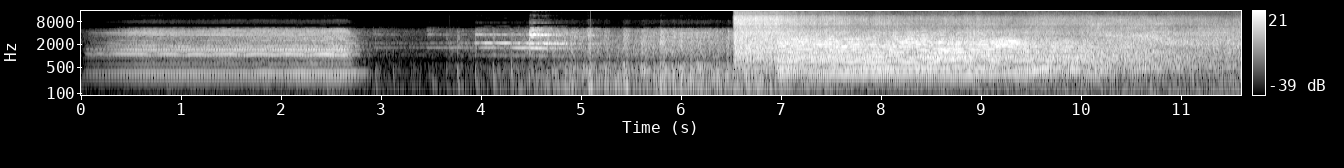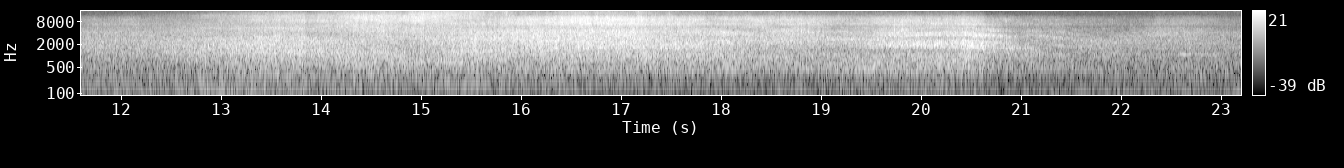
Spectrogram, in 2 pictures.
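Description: A held multi-note horn chord for about three seconds, then, some seven seconds in, a diesel locomotive's multi-chime air horn sounds for about three seconds. The steady rumble and rattle of the Norfolk Southern double-stack freight train's cars rolling past follows.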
